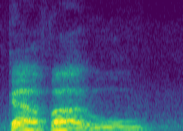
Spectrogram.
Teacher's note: Ra dibaca tebal kerana baris depan.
